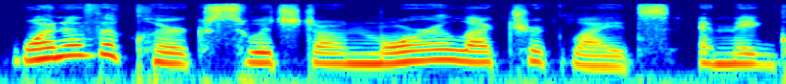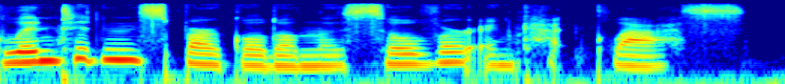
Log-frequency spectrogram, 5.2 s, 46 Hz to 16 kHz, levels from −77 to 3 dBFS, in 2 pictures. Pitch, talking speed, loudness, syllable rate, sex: 210 Hz, 230 wpm, -18 LUFS, 5.4 syllables/s, female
